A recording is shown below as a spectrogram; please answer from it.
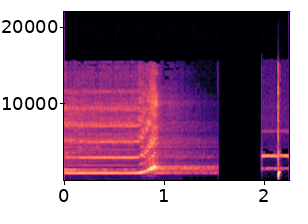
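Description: Whistle-like tone of a logo jingle: a held note, a quick upward swoop just under a second in, then a steady note that cuts off suddenly about a second and a half in.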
